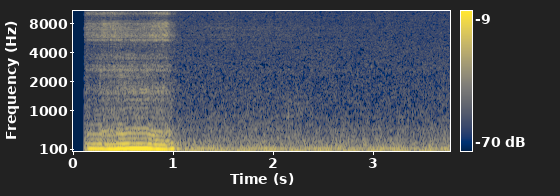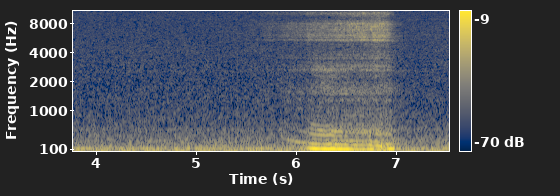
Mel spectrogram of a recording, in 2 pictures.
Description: Listen to my sweet 16 year old dog-boy snoring.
